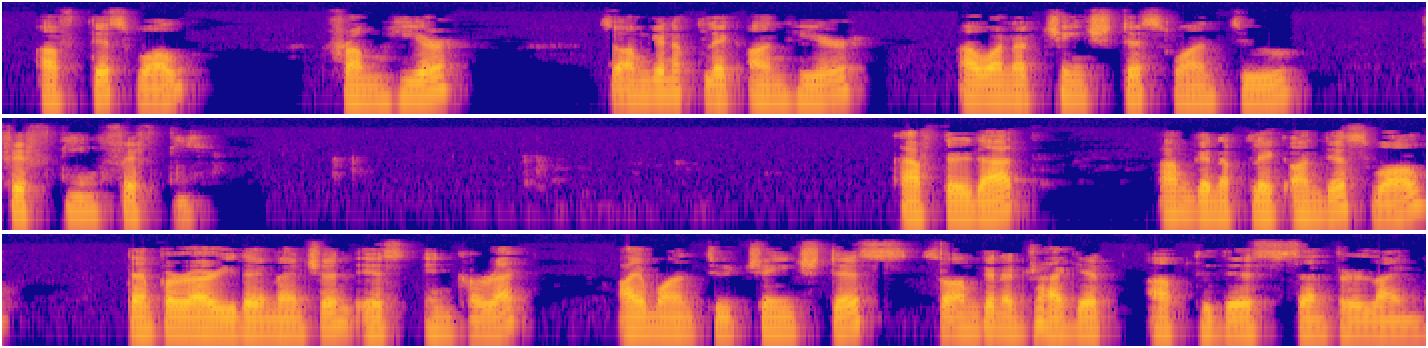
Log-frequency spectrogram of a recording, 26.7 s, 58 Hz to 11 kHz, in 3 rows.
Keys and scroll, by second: 9.9-10.9 typing, 12.0 Return, 15.6-16.4 typing, 16.9 Return.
